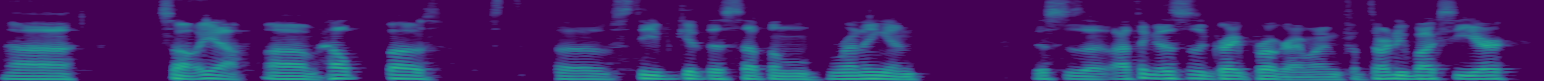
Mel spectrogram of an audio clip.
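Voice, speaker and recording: A man with a fairly low voice hosts a podcast interview. He chats casually and effusively, rambling along and circling back over his own phrases. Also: fairly even intonation, fairly quick, fairly bright tone. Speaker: podcast host.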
